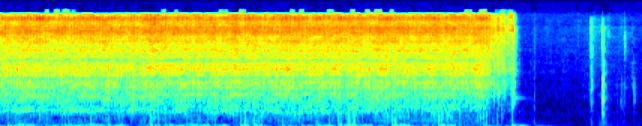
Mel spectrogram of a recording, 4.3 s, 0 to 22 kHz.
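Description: A ratchet with a 7mm socket loosens screws on the turn signal multifunction switch of a 2008 Chevrolet Cobalt, making a steady, dense buzzing ratchet sound for about three seconds before it stops, followed by a few faint clicks.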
